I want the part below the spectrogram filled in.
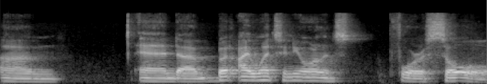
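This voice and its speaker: In a quiet setting, a man with an American accent speaks very slowly at a medium pitch, with ordinary pitch variation. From Los Angeles. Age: 60s. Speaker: bass player in a band. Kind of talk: interview. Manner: halting, many fillers.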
